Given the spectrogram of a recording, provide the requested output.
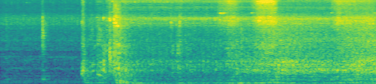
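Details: Corvair air-cooled flat-six running with belt off: busy run with a knock mixed in; knocking source unknown.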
